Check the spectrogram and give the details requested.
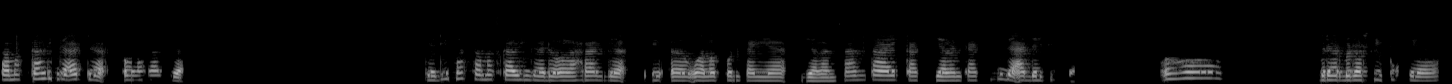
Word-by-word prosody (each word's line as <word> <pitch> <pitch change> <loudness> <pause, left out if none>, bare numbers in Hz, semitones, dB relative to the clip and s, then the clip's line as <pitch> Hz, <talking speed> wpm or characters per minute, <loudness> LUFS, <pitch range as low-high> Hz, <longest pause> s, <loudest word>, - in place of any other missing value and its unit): sama 220 0 +3
sekali 255 +2 +2
nggak 230 -3 +3
ada - - -3 0.3
olahraga? 210 +1 0 2.4
Jadi 200 +6 -2
Mas, 270 - -2
sama 225 -1 -1
sekali 215 -1 +5
nggak 200 -2 -1
ada 185 0 +1
olahraga 190 -1 +1 0.3
i - - -9
eee, 180 -1 0
walaupun 185 +1 +1
kayak 175 -1 -1 0.2
jalan 160 -1 +3
santai, 210 +1 +3
ka 190 -1 -1 0.2
jalan 185 0 +3
kaki 190 0 -7
nggak - - +3
ada 195 - 0
juga? - - -13 0.9
Oh, 285 +2 0 0.9
benar-benar 200 0 +4
sibuk 210 -1 -13
ya. 175 -1 0
200 Hz, 115 wpm, -32 LUFS, 185-220 Hz, 2.4 s, sekali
